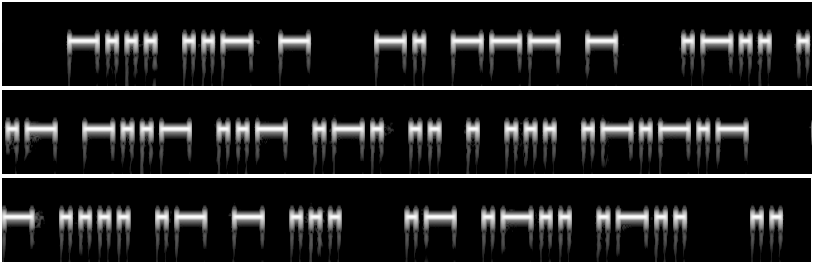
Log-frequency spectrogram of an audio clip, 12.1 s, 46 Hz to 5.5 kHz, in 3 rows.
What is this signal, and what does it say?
Morse code, heard as a keyed tone, about 25 wpm, 600 Hz. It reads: BUT NOT LUXURIES. THATS ALL I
